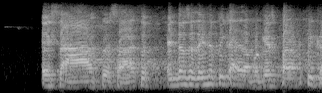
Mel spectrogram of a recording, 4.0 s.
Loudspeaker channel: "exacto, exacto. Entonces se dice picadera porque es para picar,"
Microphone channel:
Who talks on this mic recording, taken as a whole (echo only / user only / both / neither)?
echo only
